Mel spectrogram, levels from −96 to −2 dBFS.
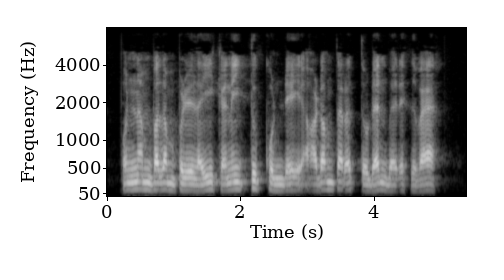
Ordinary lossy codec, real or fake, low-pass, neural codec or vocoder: MP3, 48 kbps; fake; 7.2 kHz; codec, 24 kHz, 0.9 kbps, WavTokenizer, medium speech release version 1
